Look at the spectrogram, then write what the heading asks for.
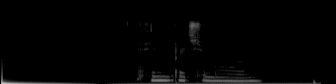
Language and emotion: Russian, neutral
